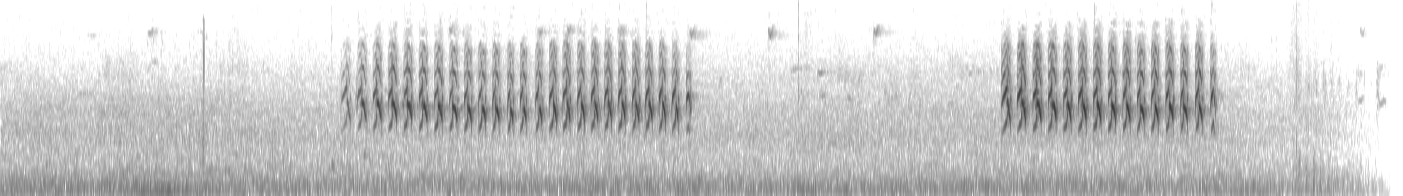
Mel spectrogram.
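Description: A bird giving two rapid trills of evenly repeated notes, about eight a second: the first lasts about three and a half seconds, the second about two, with a faint outdoor background hiss that fades out near the end.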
